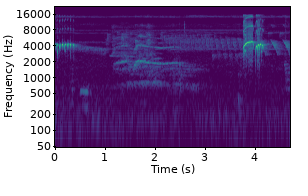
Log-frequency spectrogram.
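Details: Female canary calling to the male: a fast trill of bright high chirps at the start, then a quiet stretch with faint background birdsong, and a loud burst of sharp, ringing chirps near the end.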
